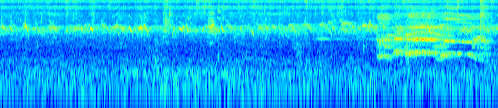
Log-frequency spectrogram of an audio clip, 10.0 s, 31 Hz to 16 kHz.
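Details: About 16,000 ducklings at ten days old on a real duck farm: steady high peeping from the flock, then near the end a louder, nearby, harmonic squawking call for about two seconds above the chorus and low rumble.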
